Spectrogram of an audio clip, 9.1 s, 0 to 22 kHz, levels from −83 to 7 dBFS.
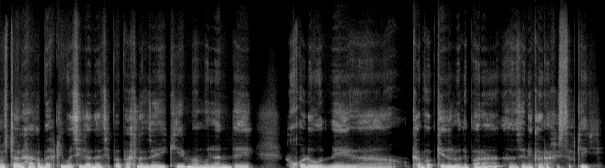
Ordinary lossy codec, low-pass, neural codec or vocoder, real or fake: none; none; codec, 44.1 kHz, 7.8 kbps, Pupu-Codec; fake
